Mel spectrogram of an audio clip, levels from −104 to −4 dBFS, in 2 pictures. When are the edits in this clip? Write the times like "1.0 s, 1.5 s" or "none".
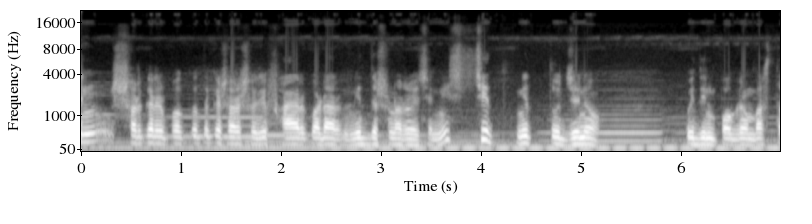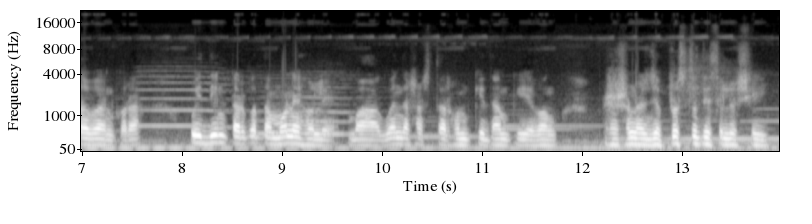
none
